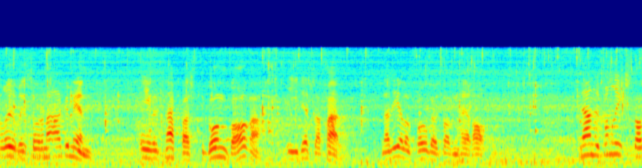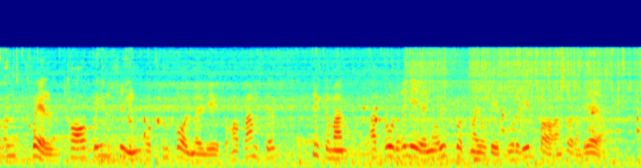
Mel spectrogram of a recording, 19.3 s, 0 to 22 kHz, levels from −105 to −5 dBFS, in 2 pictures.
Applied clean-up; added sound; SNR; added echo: none; Sink (filling or washing) / Water tap, faucet; 7 dB; none.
